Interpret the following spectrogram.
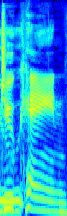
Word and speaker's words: Duquesne: How do you after spell that town? D-U-Q-E-U. Duquesne.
